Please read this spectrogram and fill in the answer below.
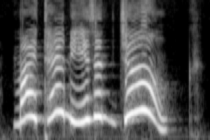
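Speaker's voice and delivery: high, loud, slow little-cub scream. A narrator's reading. Sister screaming at Mama over her teddy, high and slow. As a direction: wail it, clutching for her teddy. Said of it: "screamed Sister".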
